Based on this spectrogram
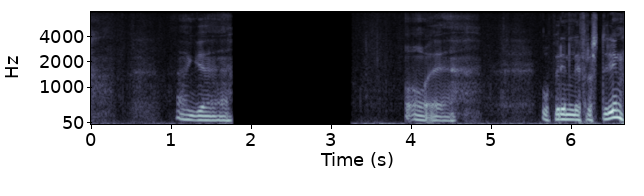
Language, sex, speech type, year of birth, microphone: Norwegian, male, spontaneous, 1971, Sennheiser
